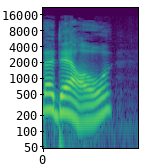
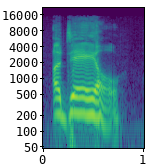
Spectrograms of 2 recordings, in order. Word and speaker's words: Adele: It's not Adele. It's Adele. Like, so, really quick, and then Dale. Like, a long emphasis on not Dell, Dale.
